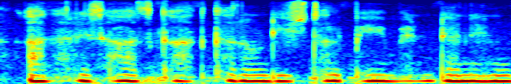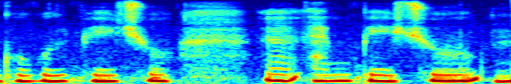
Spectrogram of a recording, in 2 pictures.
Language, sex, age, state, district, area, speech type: Kashmiri, female, 45-60, Jammu and Kashmir, Kulgam, rural, spontaneous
